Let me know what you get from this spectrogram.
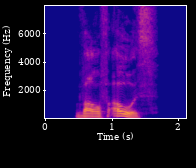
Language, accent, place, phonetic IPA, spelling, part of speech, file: German, Germany, Berlin, [ˌvaʁf ˈaʊ̯s], warf aus, verb, De-warf aus.ogg
- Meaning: first/third-person singular preterite of auswerfen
